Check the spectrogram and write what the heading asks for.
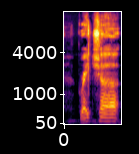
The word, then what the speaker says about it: Gratcha: cheese but this is really good so yeah great cha that's what it's pronounced translation wise it's g-r-a-t-c-h-a that's how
